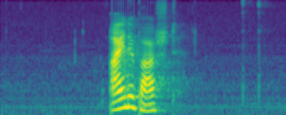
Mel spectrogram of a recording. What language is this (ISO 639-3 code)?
fao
